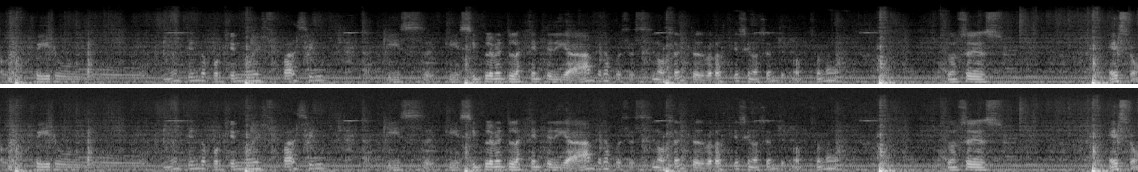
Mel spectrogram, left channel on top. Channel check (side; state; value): right; noise; hiss, 22 dB below the sound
